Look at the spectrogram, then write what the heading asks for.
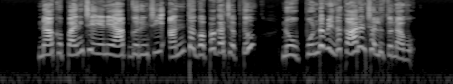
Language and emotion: Telugu, angry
